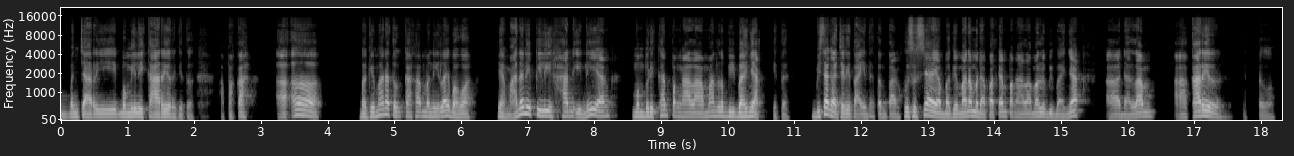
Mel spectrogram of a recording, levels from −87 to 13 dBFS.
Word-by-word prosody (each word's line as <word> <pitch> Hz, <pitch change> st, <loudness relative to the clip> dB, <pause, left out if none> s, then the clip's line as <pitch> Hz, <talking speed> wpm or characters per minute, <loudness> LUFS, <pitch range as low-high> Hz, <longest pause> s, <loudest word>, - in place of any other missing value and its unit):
mencari 130 Hz, -1 st, 0 dB
memilih 140 Hz, +1 st, +2 dB
karier 130 Hz, -3 st, +1 dB
gitu. 100 Hz, -3 st, -12 dB, 0.4 s
Apakah -, -, -5 dB, 0.4 s
heeh, 185 Hz, -4 st, +2 dB, 0.6 s
bagaimana 155 Hz, -, +1 dB
tuh 165 Hz, -5 st, -2 dB
Kakak 155 Hz, +1 st, -4 dB
menilai 155 Hz, +2 st, +1 dB
bahwa 130 Hz, -4 st, 0 dB, 0.4 s
yang 140 Hz, -6 st, -2 dB
mana 195 Hz, -, +2 dB
nih 235 Hz, -2 st, +3 dB
pilihan 165 Hz, -4 st, +1 dB
ini 160 Hz, +8 st, +1 dB
yang 165 Hz, +1 st, +1 dB, 0.3 s
memberikan 150 Hz, +5 st, -1 dB
pengalaman 145 Hz, -1 st, -2 dB
lebih 150 Hz, -2 st, -1 dB
banyak 150 Hz, +2 st, +4 dB, 0.2 s
gitu? 110 Hz, -2 st, -13 dB, 0.4 s
Bisa 160 Hz, +10 st, +5 dB
nggak -, -, +3 dB
ceritain 130 Hz, -2 st, -2 dB
tuh -, -, -14 dB
tentang 125 Hz, 0 st, -6 dB
khususnya 155 Hz, +5 st, +1 dB
yang 140 Hz, -, +4 dB
bagaimana 135 Hz, +5 st, +1 dB
mendapatkan 140 Hz, +1 st, 0 dB
pengalaman 135 Hz, 0 st, -3 dB
lebih 135 Hz, 0 st, -5 dB
banyak, 120 Hz, +9 st, 0 dB, 0.4 s
eee, 115 Hz, +1 st, -4 dB
dalam 140 Hz, +7 st, -2 dB, 0.3 s
eee 120 Hz, 0 st, -6 dB
karier 160 Hz, -7 st, +3 dB, 0.3 s
gitu? 100 Hz, +1 st, -17 dB
145 Hz, 130 wpm, -23 LUFS, 130-160 Hz, 0.6 s, Bisa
